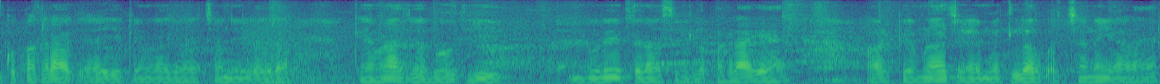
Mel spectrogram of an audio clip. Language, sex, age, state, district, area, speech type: Hindi, male, 30-45, Bihar, Darbhanga, rural, spontaneous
